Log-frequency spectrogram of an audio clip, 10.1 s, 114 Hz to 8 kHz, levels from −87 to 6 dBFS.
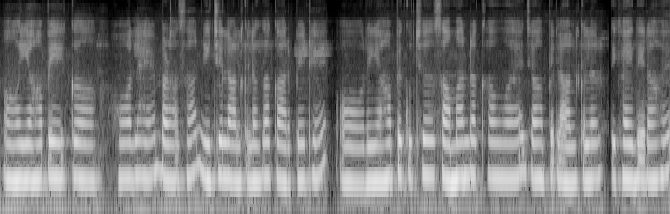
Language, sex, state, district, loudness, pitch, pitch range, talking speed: Hindi, female, Uttar Pradesh, Etah, -14 LUFS, 235 Hz, 225-240 Hz, 180 wpm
